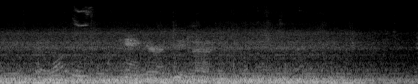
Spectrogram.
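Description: Steady low rumble of an airliner cabin's air-conditioning and ventilation while the plane sits at the gate, under faint passenger chatter. The rumble eases near the end.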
